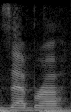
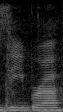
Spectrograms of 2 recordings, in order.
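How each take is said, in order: First: The word is said the British way. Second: The word is said the American way. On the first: "I think they pronounce it zebra" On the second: "instead of zebra"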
